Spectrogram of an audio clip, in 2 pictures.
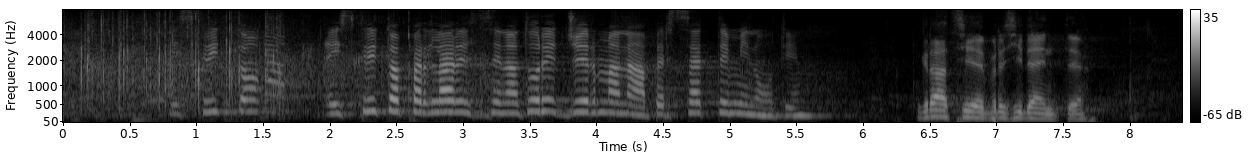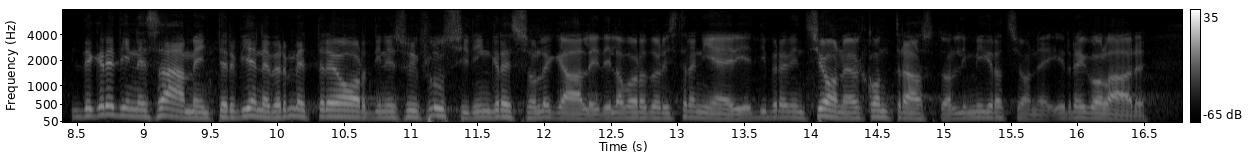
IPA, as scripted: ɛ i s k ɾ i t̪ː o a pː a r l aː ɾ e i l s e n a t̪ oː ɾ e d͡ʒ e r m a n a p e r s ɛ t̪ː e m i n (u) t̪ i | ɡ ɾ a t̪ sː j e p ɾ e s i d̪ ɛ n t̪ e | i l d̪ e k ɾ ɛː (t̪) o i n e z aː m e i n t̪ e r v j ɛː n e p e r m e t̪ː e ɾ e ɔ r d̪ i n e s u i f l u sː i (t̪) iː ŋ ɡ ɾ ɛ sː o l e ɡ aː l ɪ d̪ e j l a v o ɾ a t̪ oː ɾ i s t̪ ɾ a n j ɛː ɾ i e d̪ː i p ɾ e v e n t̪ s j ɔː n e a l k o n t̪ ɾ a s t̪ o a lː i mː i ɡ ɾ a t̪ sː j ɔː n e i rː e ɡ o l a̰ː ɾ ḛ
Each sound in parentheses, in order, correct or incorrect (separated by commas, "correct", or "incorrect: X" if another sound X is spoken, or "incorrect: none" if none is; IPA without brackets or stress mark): incorrect: uː, correct, incorrect: d̪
